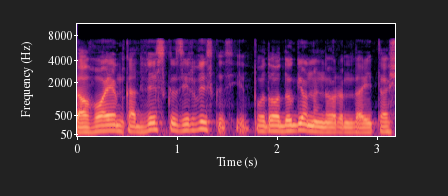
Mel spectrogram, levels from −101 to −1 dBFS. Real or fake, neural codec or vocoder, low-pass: fake; codec, 16 kHz, 4 kbps, FunCodec, trained on Chinese and English, 50 frames a second; 7.2 kHz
